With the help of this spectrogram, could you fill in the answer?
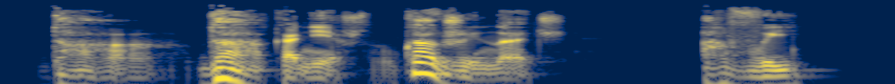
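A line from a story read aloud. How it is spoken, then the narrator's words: Soft. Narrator (Russian): Он ответил мягко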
